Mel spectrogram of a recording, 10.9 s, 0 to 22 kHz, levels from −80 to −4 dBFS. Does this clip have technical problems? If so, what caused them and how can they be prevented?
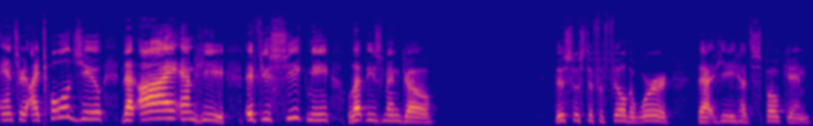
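Yes. From 2.59 s to the end, this speech is a section at the wrong speed: it plays at 0.893 times its original rate, so the voice drops by roughly two semitones and sounds slower and heavier. The likely cause is a mismatched clock, with that stretch resampled to the wrong rate. Unlike a pure pitch shift, the timing slows along with the pitch. To prevent it, match sample rates at every editing and playback stage.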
